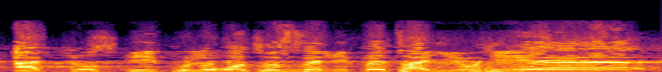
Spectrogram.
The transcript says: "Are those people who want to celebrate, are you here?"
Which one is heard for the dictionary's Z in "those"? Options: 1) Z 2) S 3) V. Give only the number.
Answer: 2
